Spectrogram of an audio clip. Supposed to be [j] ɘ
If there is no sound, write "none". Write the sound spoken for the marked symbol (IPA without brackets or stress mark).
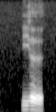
j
